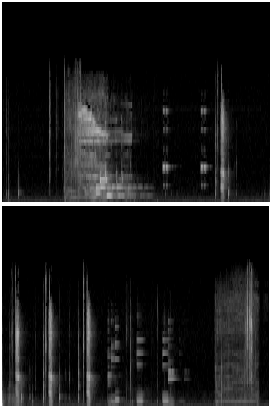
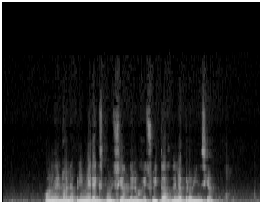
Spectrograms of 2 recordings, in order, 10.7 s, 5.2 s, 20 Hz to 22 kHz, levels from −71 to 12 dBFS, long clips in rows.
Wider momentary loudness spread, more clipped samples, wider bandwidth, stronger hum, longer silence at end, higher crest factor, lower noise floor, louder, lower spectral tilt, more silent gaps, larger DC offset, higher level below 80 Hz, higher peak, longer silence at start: first, 25 LU vs 6 LU; neither; first, 16 kHz vs 10.5 kHz; neither; first, 0.2 s vs 0.05 s; first, 26 dB vs 10 dB; first, -53 dBFS vs -34 dBFS; second, -20 LUFS vs -10 LUFS; second, 2 dB/octave vs -8 dB/octave; neither; neither; second, -60 dBFS vs -32 dBFS; about the same, 0 dBFS vs 0 dBFS; about the same, 0.15 s vs 0.15 s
